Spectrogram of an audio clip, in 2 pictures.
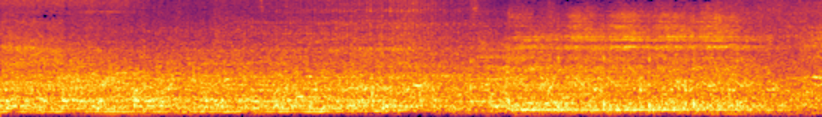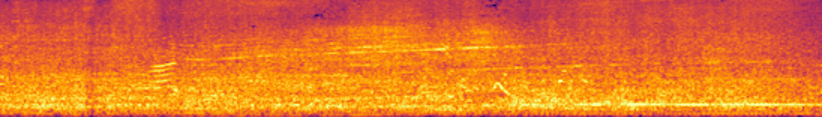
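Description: Interior of a moving double-decker bus: steady engine and road noise, with a rising whine about eleven seconds in as the bus picks up speed. Indistinct voices mix in.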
